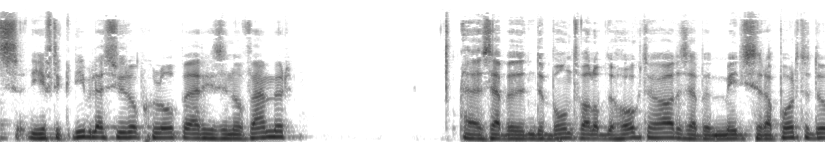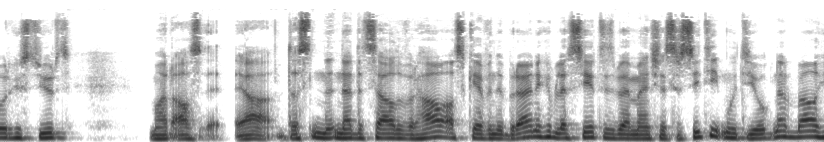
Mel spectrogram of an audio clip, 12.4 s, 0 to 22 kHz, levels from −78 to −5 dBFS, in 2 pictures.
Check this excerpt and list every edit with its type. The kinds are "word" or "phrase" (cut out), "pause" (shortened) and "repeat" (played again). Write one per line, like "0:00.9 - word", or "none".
none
